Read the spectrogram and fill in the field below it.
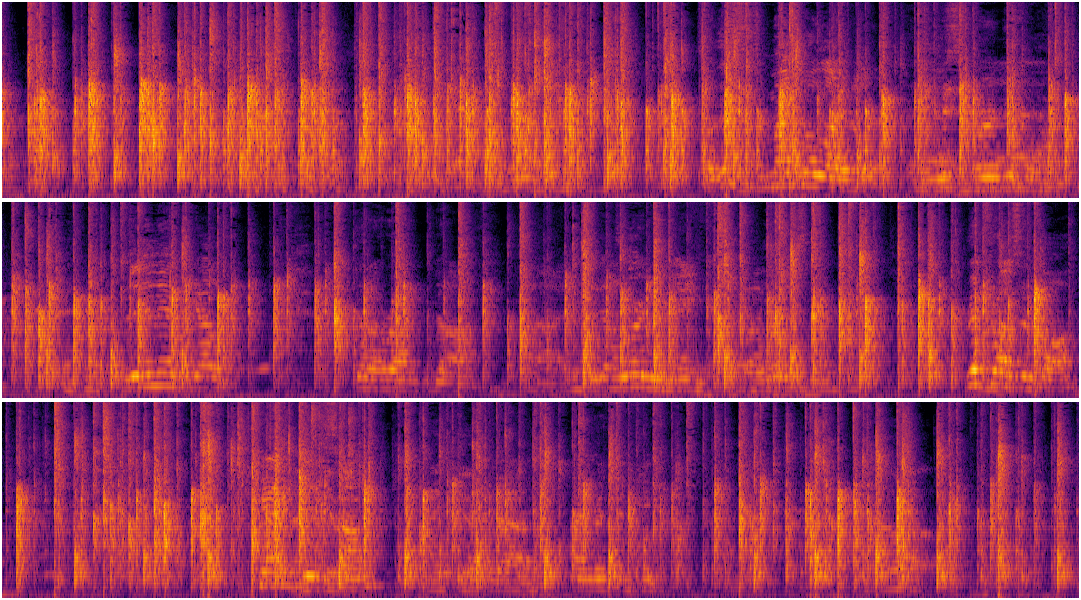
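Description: Several men laugh and talk loudly close by.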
